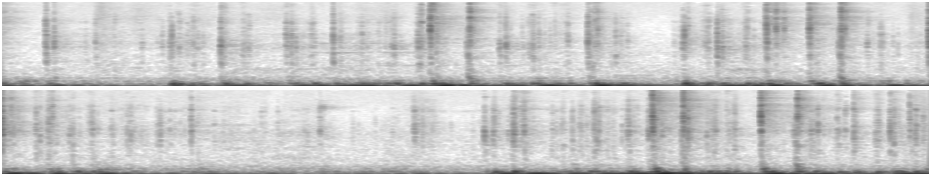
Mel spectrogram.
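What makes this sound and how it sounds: Fingertips type steadily on a full-size black plastic backlit RGB gaming keyboard with a hollow housing, resting on a marble surface. The rapid key taps have bright clicky edges over a deep, hollow thud. The typing eases into a quieter lull around six seconds, then picks back up.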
